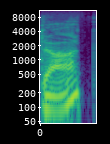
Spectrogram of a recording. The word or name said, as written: Dot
